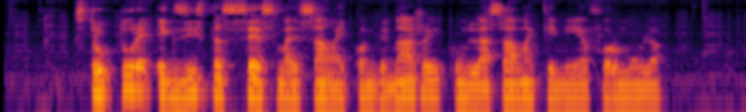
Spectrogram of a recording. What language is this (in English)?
Esperanto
